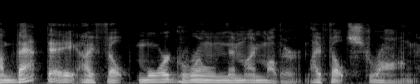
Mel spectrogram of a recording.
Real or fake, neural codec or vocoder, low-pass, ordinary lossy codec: real; none; 7.2 kHz; AAC, 48 kbps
